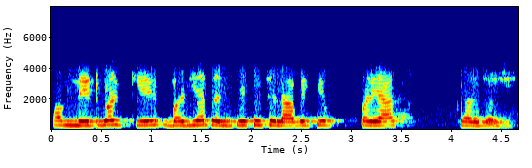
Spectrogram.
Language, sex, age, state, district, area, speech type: Maithili, female, 45-60, Bihar, Sitamarhi, urban, conversation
